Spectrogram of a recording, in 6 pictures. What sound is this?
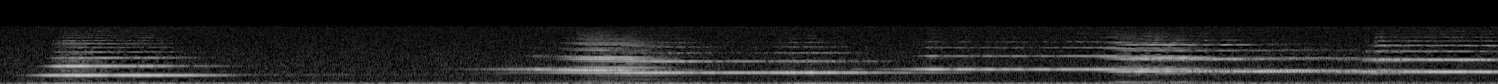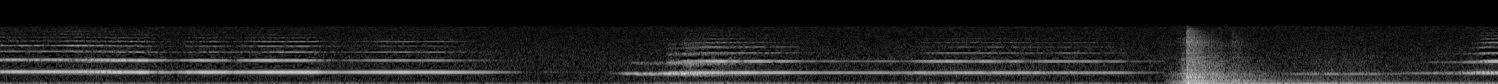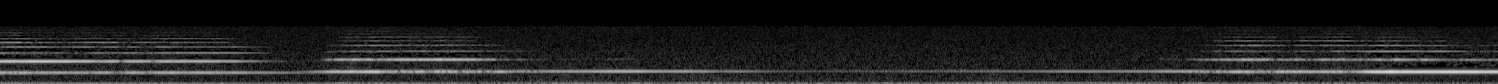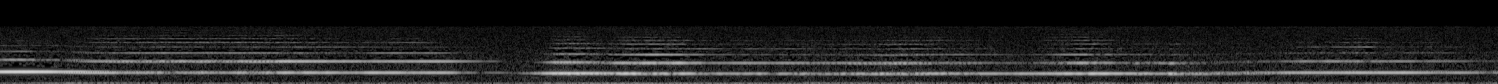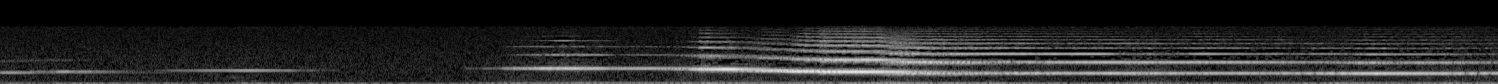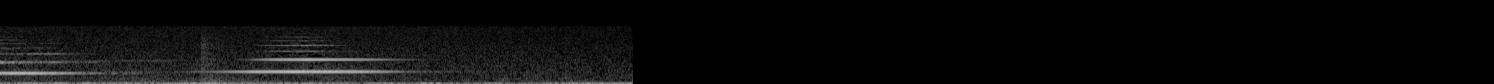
Metal stretch and scrape Two
Metal stretch and scrape
scrape, industrial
